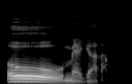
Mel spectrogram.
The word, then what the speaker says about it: Omega: But Omega is the long O sound, so it's Omega.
